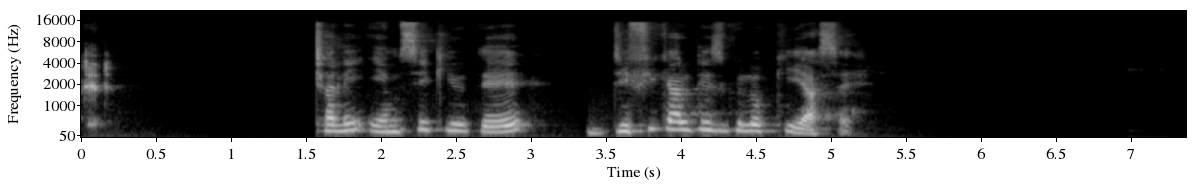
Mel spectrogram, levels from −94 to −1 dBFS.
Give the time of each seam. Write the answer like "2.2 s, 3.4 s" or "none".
1.6 s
